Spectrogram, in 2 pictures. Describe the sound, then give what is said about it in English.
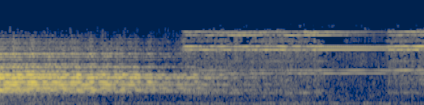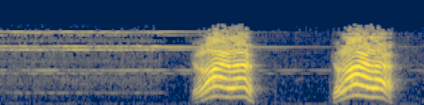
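A telephone rings twice, loud, each warbling ring lasting about half a second with a short gap between them, following a soft sustained musical tone that fades out. “Phone's ringing again. I ain't going to answer it.”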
